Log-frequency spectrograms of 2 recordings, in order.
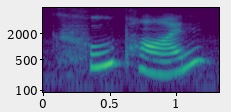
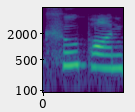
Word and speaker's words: coupon: Now, the word coupon can be pronounced two ways, I think. Coupon. I say coupon. Coupon? Yeah, I think that's what you say in Korea. Coupon or coupon. You can choose whichever way.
